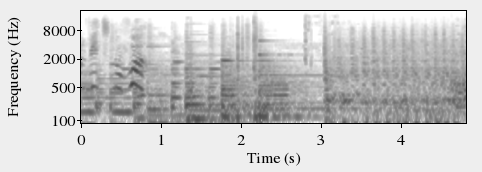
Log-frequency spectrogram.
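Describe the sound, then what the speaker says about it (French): A cartoon car engine cranks repeatedly but will not start because its fuel tank is empty, giving a rhythmic chugging stutter after a stretch of music and voices. "Zut alors, la voiture ne démarre pas."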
